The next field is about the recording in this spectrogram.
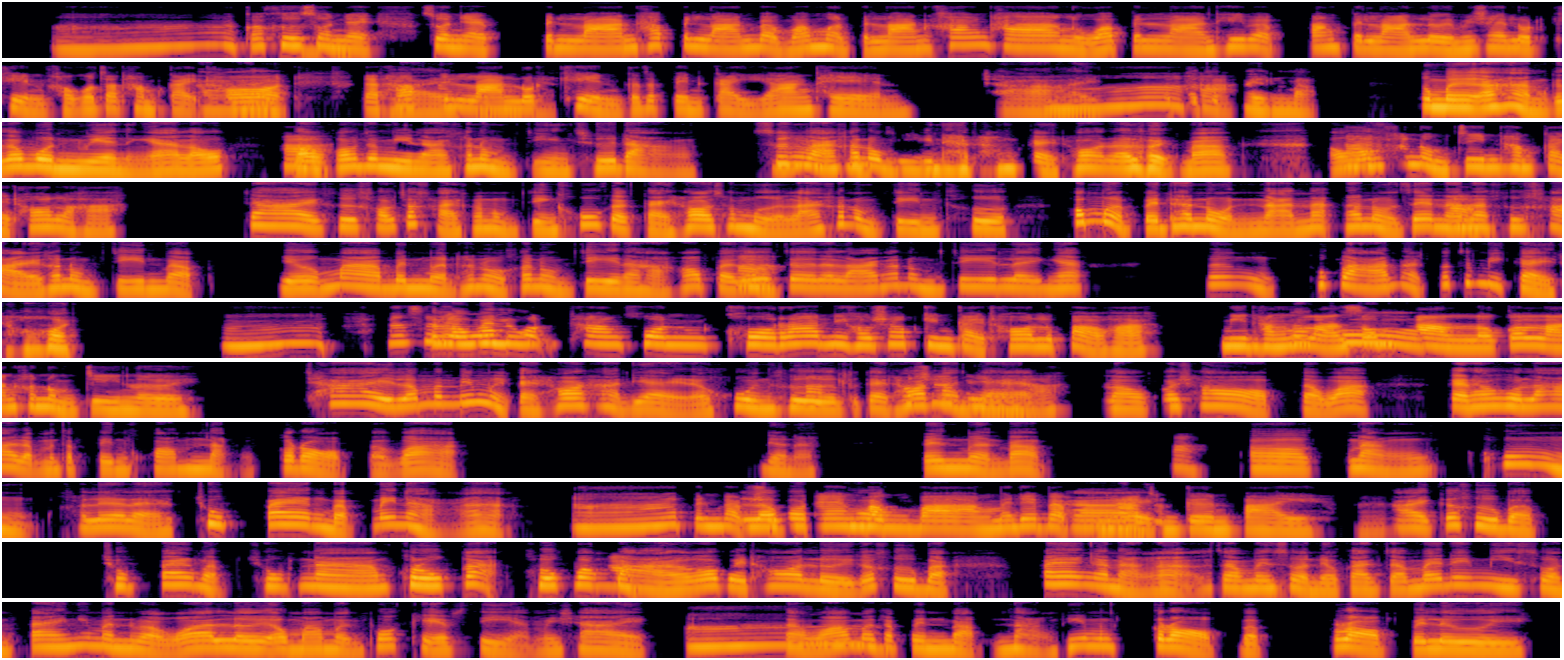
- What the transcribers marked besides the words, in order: laughing while speaking: "อร่อยมาก"; laughing while speaking: "ไก่ทอด"
- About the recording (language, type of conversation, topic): Thai, podcast, อาหารบ้านเกิดที่คุณคิดถึงที่สุดคืออะไร?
